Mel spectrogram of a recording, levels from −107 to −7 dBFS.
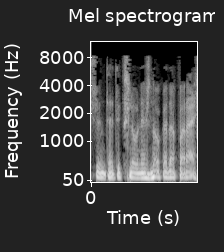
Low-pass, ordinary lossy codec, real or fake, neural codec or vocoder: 10.8 kHz; MP3, 32 kbps; real; none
